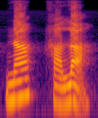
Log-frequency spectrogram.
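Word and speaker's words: נַחֲלָה: Okay, this etnachta is the accent mark, so the accent is on the last syllable, but this syllable is a little bit stronger than this one. So this nachala, nachala.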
